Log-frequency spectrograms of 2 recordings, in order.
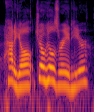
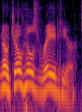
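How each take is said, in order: First: Cowboy greeting. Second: Said in the usual way. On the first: Shown as a demonstration. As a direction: announce the raid like a cheerful cowboy. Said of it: "you say". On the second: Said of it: "That's how I'm bad at things".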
